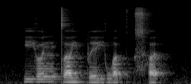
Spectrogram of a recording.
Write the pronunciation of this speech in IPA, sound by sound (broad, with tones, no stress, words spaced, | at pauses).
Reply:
jɵ˧nt̪ɐ˨jpe˨˩j wɐ˨k̚t͡sʰɐ˨t̚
